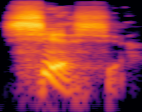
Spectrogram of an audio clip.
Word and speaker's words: 谢谢: which is the letters we can recognize it's pronounced xie xie xie xie and note here how Chinese repeats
